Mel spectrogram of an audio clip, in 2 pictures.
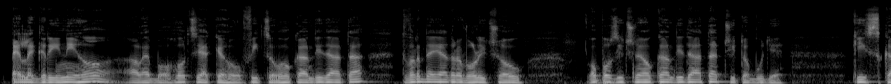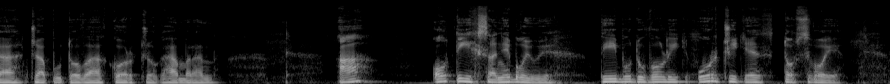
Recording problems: none

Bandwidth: 16 kHz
